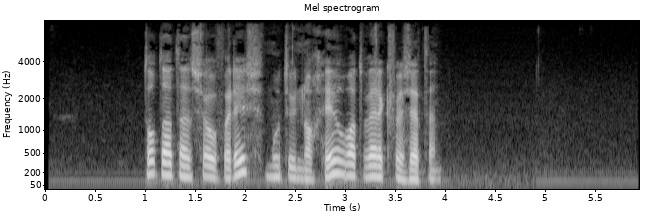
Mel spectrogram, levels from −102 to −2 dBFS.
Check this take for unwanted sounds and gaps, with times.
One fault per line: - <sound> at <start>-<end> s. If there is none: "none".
none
